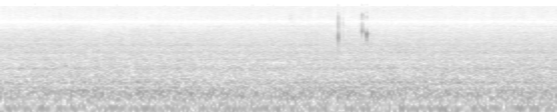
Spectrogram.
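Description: A steady, heavy low rumble fills the whole stretch as a train rolls past a house, with a couple of faint brief squeaks partway through and no voices.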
